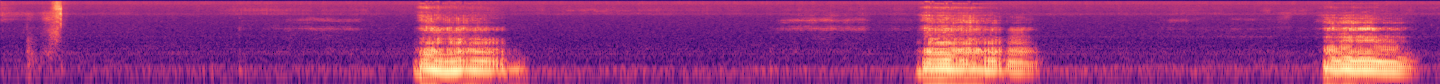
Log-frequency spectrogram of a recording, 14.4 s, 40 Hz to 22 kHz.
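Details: Three loud, low, rattling snores about 4 to 5 seconds apart, roughly 12 a minute, with quiet breathing between them, from a sleeping subject; snoring.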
